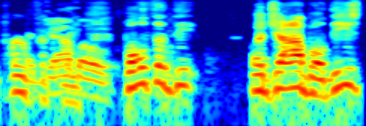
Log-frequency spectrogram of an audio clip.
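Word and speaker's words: Ojabo: Ajabo.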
